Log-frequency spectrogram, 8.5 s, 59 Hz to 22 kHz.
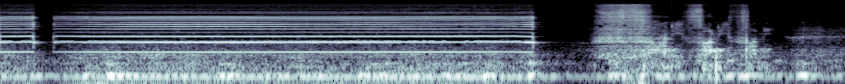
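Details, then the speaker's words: Homebrew 1979 dual linear 0-30V 0-1A DC power supply: steady high beep for about five seconds then cuts off, the built-in sound current-limit alarm going on and off with no hysteresis under overload. "how funny so there's no hisis or anything here this is more or less just going on and off wow but it works"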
